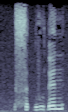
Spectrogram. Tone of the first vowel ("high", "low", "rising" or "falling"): low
